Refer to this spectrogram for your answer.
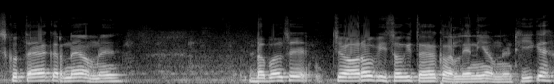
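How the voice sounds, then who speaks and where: A soft-spoken man at a fairly high pitch, fairly slow with long, frequent pauses, his loudness very even, amid audible room echo and noticeable background noise. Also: ordinary pitch variation. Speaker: tailoring instructor. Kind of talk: tutorial.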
